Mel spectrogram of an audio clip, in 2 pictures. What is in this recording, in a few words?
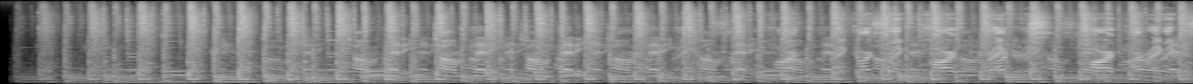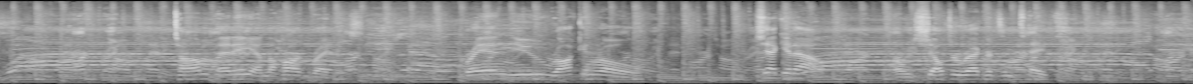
Radio Promotion Spot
